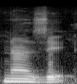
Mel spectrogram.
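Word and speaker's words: nager: suka berenang prefer na Ya naz huruf r tidak diucapkan ini juga yang e di belakang juga tidak diucapkan Ya prefer zadorizine zadorizine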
